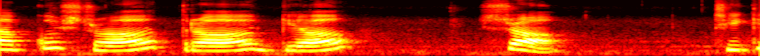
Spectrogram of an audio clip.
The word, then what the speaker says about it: त्र: त प्लस र प्लस अ के योग से बना है। इसका उच्चारण किया जाता है त्र।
